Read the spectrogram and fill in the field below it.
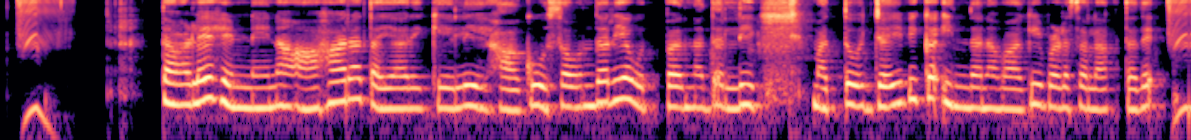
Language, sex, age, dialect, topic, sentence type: Kannada, female, 31-35, Mysore Kannada, agriculture, statement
